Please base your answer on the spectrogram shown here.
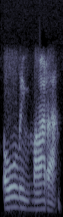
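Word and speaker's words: Olli Määttä: It's pronounced Oli Mata.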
